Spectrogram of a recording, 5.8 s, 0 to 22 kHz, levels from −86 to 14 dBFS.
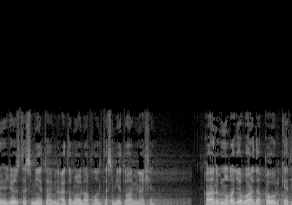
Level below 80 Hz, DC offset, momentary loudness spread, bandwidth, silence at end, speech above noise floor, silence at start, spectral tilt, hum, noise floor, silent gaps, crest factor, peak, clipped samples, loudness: -50 dBFS; under 0.1%; 8 LU; 10.5 kHz; 0 s; 28 dB; 0 s; -6 dB/octave; none; -47 dBFS; none; 20 dB; 0 dBFS; under 0.1%; -20 LUFS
